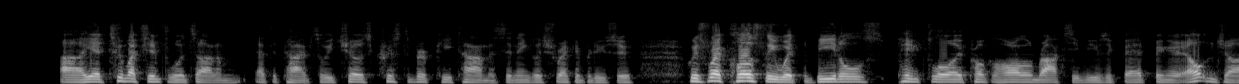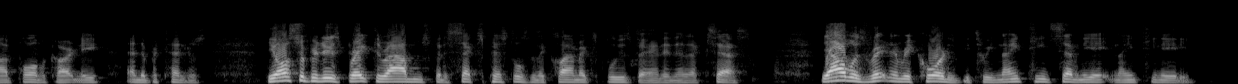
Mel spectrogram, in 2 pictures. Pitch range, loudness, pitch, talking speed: 100-125 Hz, -26 LUFS, 110 Hz, 165 wpm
